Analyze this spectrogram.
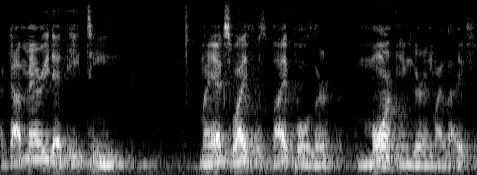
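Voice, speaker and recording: A man's lively intonation at a fairly slow pace, with audible room echo and noticeable background noise. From New York City (Bronx), Puerto Rican family. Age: 30s. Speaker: motivational speaker. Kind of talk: testimony.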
